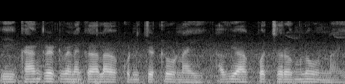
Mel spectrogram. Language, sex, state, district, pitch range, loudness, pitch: Telugu, male, Telangana, Hyderabad, 115-120 Hz, -18 LUFS, 120 Hz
